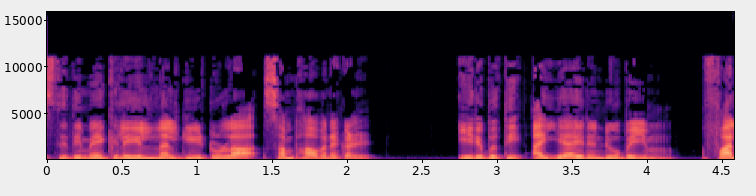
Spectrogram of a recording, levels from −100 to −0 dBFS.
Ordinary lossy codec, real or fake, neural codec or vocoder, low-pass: MP3, 48 kbps; real; none; 14.4 kHz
